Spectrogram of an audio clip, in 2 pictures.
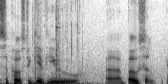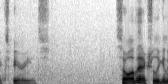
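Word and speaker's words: boatswain: Bosen, I believe, is how this is pronounced despite it being spelled Boat Swain.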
